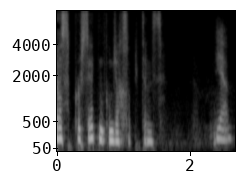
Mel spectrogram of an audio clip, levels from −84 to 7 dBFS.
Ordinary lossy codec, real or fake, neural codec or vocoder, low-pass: none; fake; codec, 16 kHz, 1 kbps, FreqCodec, larger model; none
